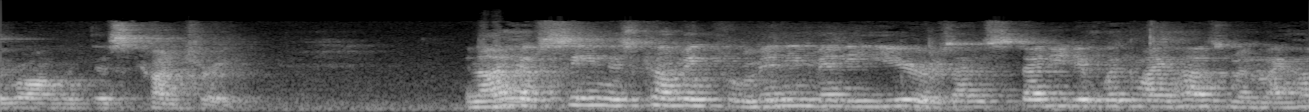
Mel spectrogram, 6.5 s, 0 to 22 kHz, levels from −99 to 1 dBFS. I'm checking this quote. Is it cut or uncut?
uncut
